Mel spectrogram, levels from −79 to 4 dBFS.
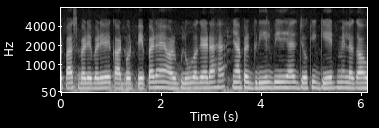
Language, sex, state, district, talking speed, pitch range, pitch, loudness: Hindi, female, Bihar, Saharsa, 205 wpm, 180-195 Hz, 185 Hz, -15 LUFS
